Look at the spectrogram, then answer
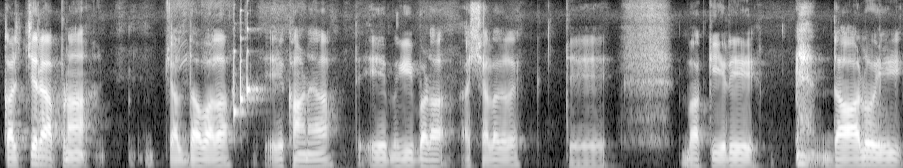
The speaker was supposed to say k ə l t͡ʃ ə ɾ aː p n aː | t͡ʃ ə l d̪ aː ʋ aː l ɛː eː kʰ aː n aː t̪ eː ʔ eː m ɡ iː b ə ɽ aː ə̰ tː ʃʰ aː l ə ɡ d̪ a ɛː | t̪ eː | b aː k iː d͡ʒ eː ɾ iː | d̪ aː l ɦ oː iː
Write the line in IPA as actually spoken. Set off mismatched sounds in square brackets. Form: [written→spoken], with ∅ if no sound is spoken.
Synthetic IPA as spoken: k ə l t͡ʃ ə ɾ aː p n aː | t͡ʃ ə l d̪ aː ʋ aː l [ɛː→aː] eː kʰ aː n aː t̪ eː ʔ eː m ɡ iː b ə ɽ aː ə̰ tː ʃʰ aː l ə ɡ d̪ a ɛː | t̪ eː | b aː k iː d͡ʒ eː [ɾ→ɽ] iː | d̪ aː l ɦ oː iː

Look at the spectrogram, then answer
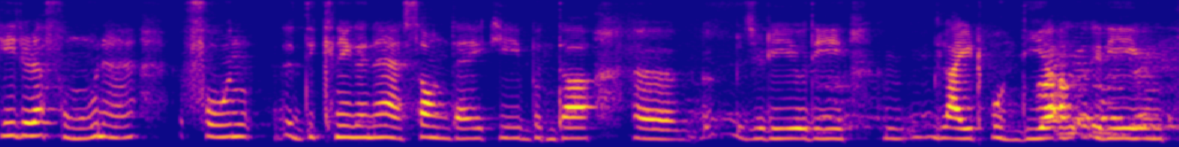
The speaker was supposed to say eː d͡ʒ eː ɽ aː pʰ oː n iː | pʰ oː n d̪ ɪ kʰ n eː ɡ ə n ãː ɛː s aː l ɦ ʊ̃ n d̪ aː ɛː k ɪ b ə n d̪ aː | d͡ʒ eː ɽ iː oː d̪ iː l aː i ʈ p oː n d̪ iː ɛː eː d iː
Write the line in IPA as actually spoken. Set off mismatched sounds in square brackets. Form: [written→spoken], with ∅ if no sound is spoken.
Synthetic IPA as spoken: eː d͡ʒ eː ɽ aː pʰ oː n [iː→ɛː] | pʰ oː n d̪ ɪ kʰ n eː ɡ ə n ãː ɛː s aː [l→∅] ɦ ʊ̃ n d̪ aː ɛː k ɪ b ə n d̪ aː | d͡ʒ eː ɽ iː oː d̪ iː l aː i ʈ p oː n d̪ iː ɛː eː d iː

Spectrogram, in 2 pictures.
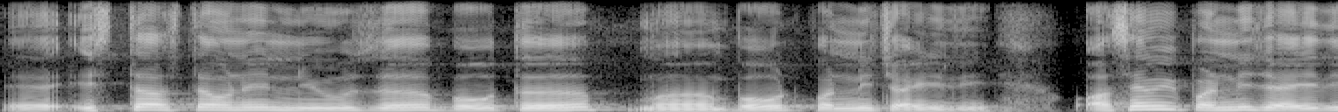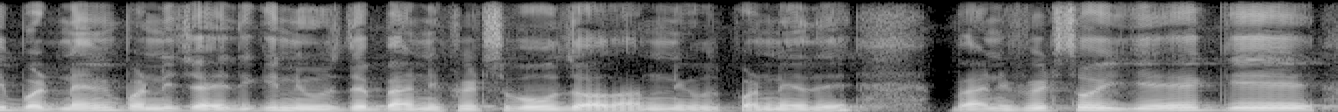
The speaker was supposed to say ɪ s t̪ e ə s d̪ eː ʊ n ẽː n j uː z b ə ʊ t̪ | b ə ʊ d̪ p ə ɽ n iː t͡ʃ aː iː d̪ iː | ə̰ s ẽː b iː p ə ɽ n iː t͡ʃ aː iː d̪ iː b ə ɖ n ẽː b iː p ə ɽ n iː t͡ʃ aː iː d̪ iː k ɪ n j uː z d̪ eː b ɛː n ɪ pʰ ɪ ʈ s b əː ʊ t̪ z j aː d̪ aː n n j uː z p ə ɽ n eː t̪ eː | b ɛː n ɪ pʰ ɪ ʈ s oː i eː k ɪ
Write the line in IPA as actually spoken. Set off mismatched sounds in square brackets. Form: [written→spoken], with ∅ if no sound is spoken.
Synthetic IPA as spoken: ɪ s t̪ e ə s [d̪→t̪] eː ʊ n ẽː n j uː z b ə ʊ t̪ | b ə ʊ [d̪→t̪] p ə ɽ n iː t͡ʃ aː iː d̪ iː | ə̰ s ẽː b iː p ə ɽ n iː t͡ʃ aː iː d̪ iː b ə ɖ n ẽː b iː p ə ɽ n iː t͡ʃ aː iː d̪ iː k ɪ n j uː z d̪ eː b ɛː n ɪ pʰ ɪ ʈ s b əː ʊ t̪ z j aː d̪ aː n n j uː z p ə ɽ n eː [t̪→d̪] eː | b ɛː n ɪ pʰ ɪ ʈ s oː i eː k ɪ

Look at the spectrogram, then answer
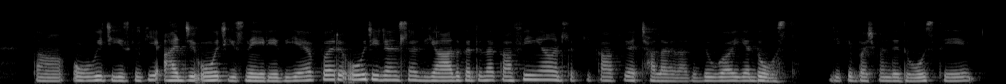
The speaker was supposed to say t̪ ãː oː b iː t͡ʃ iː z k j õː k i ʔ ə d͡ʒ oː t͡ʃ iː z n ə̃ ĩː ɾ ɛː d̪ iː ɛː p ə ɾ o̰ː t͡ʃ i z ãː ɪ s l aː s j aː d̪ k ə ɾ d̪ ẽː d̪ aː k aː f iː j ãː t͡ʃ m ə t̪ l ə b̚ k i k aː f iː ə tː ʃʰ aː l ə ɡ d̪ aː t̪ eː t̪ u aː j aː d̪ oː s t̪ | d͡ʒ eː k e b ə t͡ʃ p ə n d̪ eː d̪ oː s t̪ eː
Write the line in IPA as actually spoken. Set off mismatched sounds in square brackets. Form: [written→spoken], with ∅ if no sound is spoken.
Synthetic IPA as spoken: t̪ ãː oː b iː t͡ʃ iː z k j õː k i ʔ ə d͡ʒ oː t͡ʃ iː z n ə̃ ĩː ɾ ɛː d̪ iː ɛː p ə ɾ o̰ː t͡ʃ [i→iː] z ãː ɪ s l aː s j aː d̪ k ə ɾ d̪ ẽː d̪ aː k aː f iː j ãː [t͡ʃ→∅] m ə t̪ l ə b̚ k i k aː f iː ə tː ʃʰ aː l ə ɡ d̪ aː t̪ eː [t̪→d̪] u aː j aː d̪ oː s t̪ | d͡ʒ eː k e b ə t͡ʃ p ə n d̪ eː d̪ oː s t̪ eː

